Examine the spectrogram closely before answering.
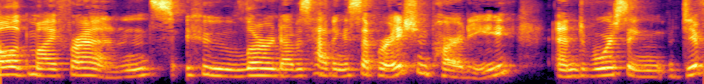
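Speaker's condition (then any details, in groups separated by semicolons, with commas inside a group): No condition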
